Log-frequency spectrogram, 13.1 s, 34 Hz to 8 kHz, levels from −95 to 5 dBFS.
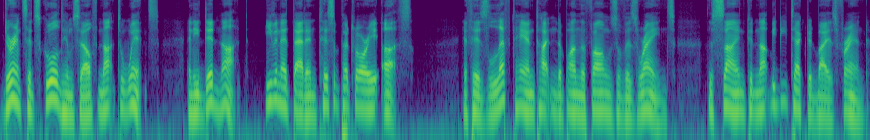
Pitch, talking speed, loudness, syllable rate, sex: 110 Hz, 165 wpm, -21 LUFS, 4.8 syllables/s, male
